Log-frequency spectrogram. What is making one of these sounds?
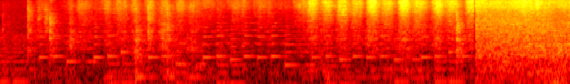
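A toothbrush scrubs briskly against hard plastic.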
